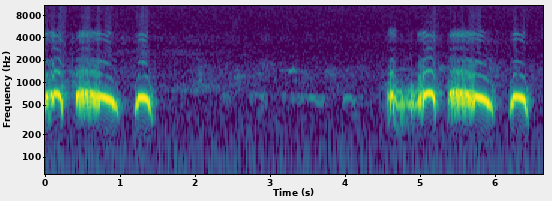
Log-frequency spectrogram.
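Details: A spotted dove kept as a decoy calls in the morning: a long falling coo and a short note, then after a pause a stuttered opening, a drawn-out downward coo and a brief final coo.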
